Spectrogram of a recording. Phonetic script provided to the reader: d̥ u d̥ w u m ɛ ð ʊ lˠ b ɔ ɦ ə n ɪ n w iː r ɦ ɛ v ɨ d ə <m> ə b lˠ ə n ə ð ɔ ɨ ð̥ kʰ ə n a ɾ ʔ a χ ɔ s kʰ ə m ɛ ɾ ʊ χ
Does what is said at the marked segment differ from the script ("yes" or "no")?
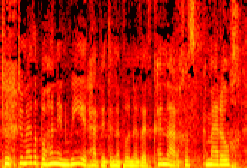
yes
